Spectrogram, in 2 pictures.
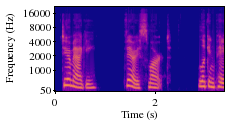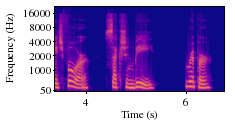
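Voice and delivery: usual speaking voice

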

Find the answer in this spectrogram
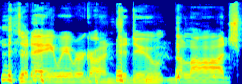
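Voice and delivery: put-on computer speech voice. Opening the podcast in a Stephen Hawking voice. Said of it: "I am Stephen Hawking".

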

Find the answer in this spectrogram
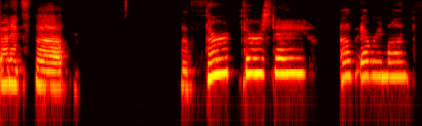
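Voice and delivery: sounding unsure. Answering a question about when the free workshop runs; uncertain, question in voice. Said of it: "She says with a question in her voice".

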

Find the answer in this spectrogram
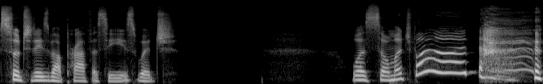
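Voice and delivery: sarcastic, swooping, drawn-out delivery. Announcing what today's episode is about, in a sarcastic tone. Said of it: "But you sounded sarcastic".

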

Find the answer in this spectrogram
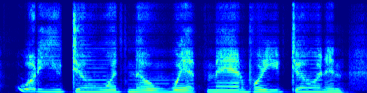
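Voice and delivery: worked-up man's high, heated yelling. Retelling what a man yelled at you after the accident: imitating a guy yelling. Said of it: "this guy's yelling at me".

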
